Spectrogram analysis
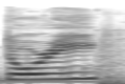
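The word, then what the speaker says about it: Dorrie: Dory of all names it's d o r r i e so it's even phonetically spelled out Dory yeah but it's not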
